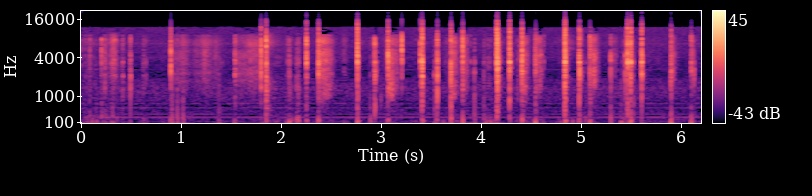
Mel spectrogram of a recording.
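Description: Handling noise close to the microphone: a rapid, irregular run of clicks, taps and rustles from hands fiddling with the camera to get it to zoom, thickest in the second half, over a steady low mains hum.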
